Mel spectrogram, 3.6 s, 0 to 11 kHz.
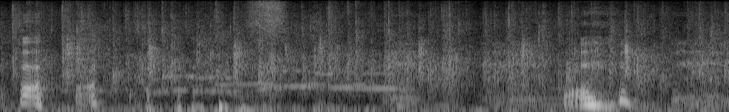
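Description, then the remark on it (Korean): Steady applause from an audience welcoming five Kaesong Industrial Complex business owners, representing 123 companies, on their first visit to the United States. A dense crackle of many hands clapping at once for several seconds, with a voice speaking over it at the start and again near the end. “그래서 이분들과 같이 한번 개성공단 이야기를 하려고 하는데 큰 박수로 다시 한번 좀 우리 예.”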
